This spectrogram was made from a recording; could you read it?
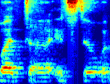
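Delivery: ordinary talk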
